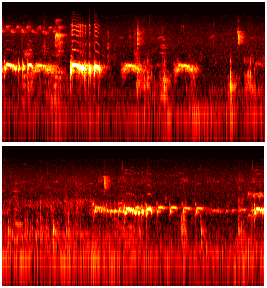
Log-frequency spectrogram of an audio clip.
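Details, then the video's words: Zebra dove (perkutut lokal) in natural habitat, recorded as a lure for other perkutut to reply. Two loud rolling trills and scattered soft coos are followed by a long, steady cooing phrase, with clicks and faint background rustle. "PERKUTUT LOKAL GACOR Suara Paling AMPUH | Pancingan Semua Burung Perkutut Bahan Agar Nyaut Bunyi"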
